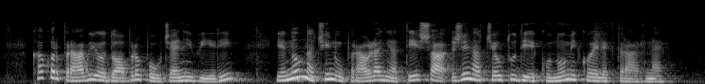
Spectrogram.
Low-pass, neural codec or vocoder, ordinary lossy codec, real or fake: 7.2 kHz; vocoder, 24 kHz, 100 mel bands, Vocos; Opus, 64 kbps; fake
